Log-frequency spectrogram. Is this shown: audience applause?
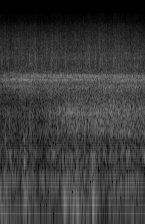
no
